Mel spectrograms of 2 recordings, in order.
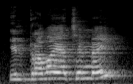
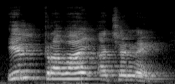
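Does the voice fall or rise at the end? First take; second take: rises; falls. First: The voice rises at the end. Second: The voice falls at the end.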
